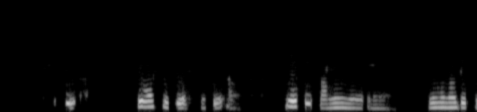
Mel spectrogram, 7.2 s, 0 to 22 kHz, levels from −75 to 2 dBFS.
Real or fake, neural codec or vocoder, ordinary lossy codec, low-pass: fake; codec, 16 kHz, 2 kbps, FunCodec, trained on LibriTTS, 25 frames a second; AAC, 24 kbps; 3.6 kHz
